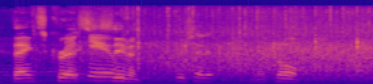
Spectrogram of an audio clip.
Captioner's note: applause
